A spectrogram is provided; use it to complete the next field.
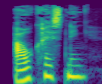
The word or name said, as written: afkristning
